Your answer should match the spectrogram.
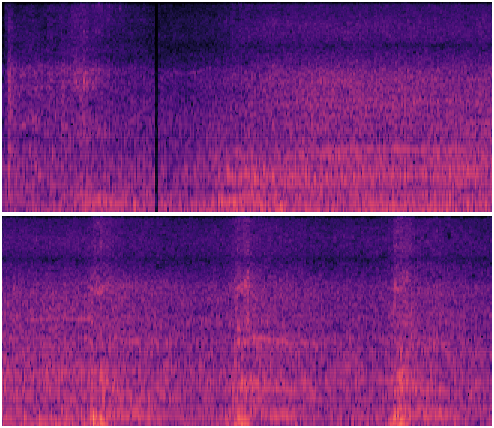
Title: accelerator making noise#engine #viral #viralvideo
